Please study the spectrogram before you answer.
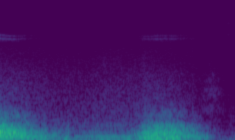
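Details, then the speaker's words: Bronchial breath sounds, normal over the manubrium, in a breath-sound review: harsh, hollow, louder and higher-pitched than vesicular, expiration longer than inspiration, silent gap between phases. "bronchial breath sounds are louder and higher in Pitch than bicular sounds the expiratory sound lasts longer than the inspiratory sound and a silent Gap separates these two sounds normally bronchial breath sounds are sometimes heard over the manubrium"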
